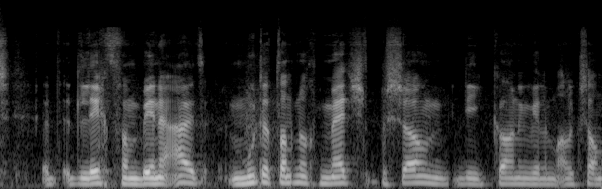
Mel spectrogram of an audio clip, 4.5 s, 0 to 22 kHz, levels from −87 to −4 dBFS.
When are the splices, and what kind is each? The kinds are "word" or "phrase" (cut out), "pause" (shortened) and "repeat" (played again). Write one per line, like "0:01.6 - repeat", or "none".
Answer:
0:02.2 - word
0:02.7 - word
0:03.4 - word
